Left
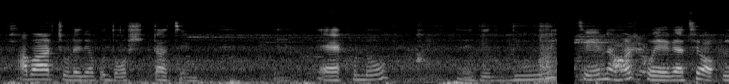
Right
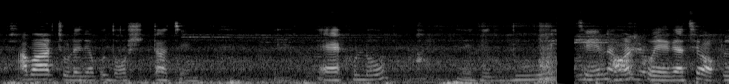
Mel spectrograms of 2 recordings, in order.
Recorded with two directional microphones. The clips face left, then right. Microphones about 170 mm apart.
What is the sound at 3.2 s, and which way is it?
Speech, 25° left (ahead or behind).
